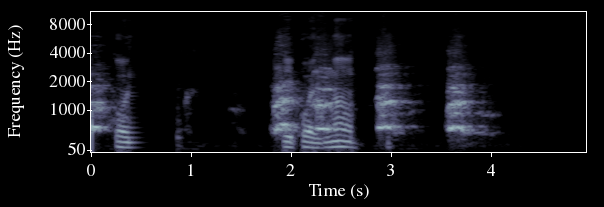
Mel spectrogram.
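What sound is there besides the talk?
small dog barking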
